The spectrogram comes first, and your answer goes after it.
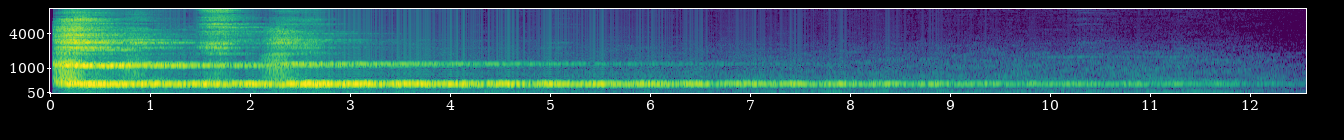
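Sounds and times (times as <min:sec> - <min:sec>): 
long pulsing synth effect: 0:00.0 - 0:09.0.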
